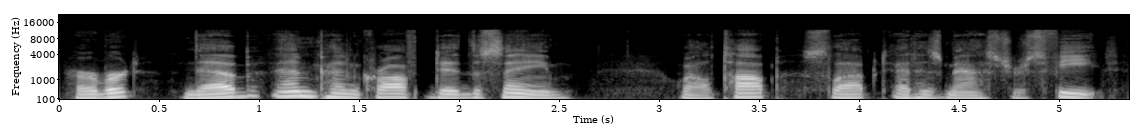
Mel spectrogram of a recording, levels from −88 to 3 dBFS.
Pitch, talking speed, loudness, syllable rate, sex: 140 Hz, 155 wpm, -19 LUFS, 4.1 syllables/s, male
